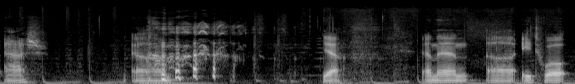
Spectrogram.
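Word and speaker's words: X Æ A-12: X um and then the AE is like pronounced Ash um yeah and then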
